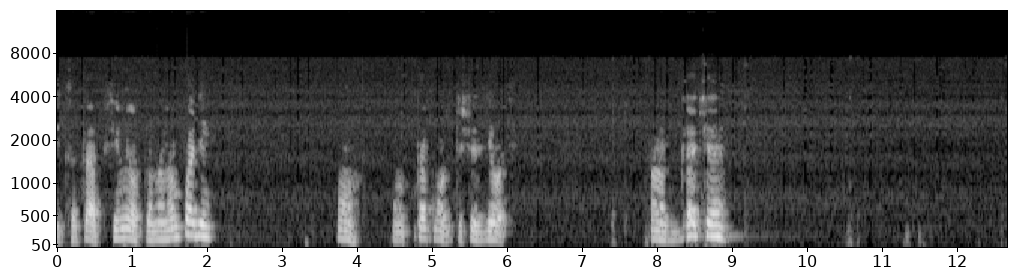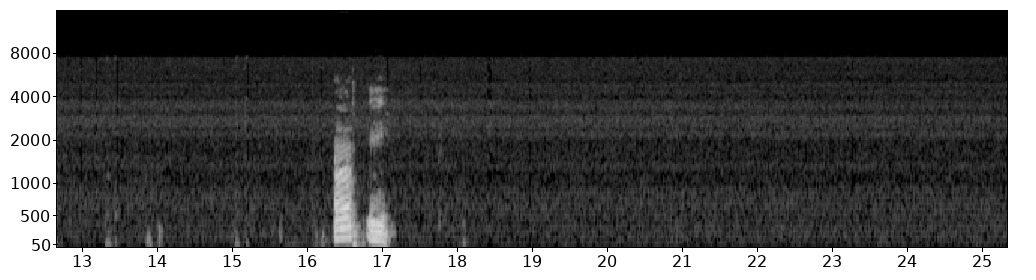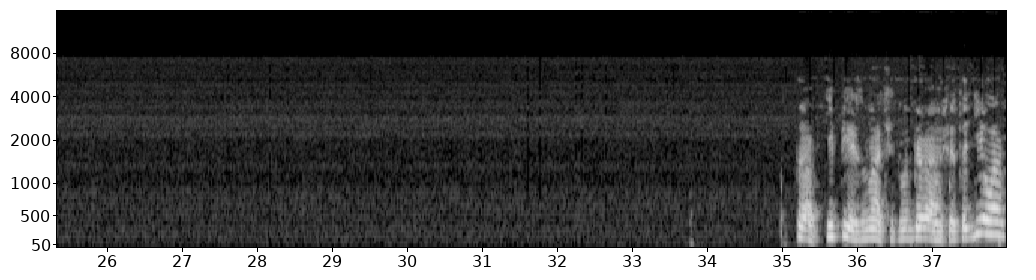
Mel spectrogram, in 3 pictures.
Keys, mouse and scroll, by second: 0.8 KP_7, 3.5 middle click, 4.7 r, 8.0-9.3 middle drag, 11.5 r, 13.5 click, 13.8 r, 16.1 a, 16.7 i, 18.2-34.0 drag, 35.2 click.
